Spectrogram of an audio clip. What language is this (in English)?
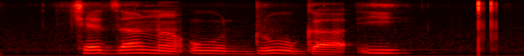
Venda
